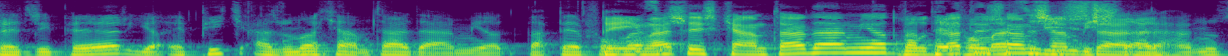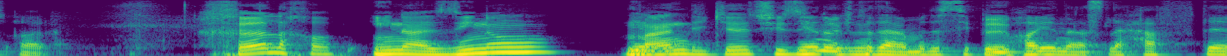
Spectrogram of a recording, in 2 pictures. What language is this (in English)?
Persian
